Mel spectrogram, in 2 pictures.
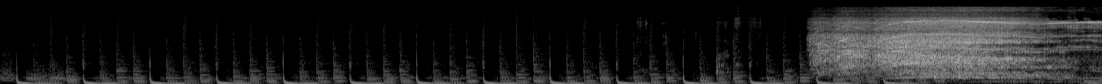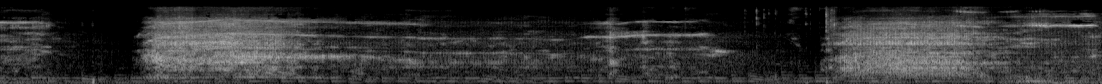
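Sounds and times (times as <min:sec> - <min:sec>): faint background music: 0:00.0 - 0:22.0
reciprocating saw cutting branches: 0:08.1 - 0:22.0.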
